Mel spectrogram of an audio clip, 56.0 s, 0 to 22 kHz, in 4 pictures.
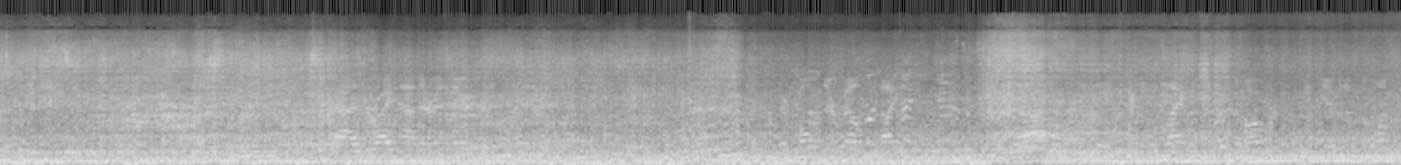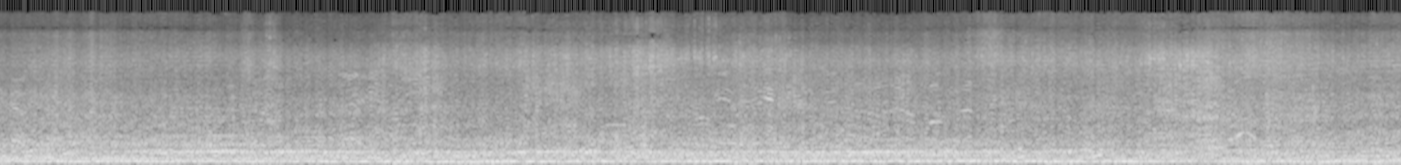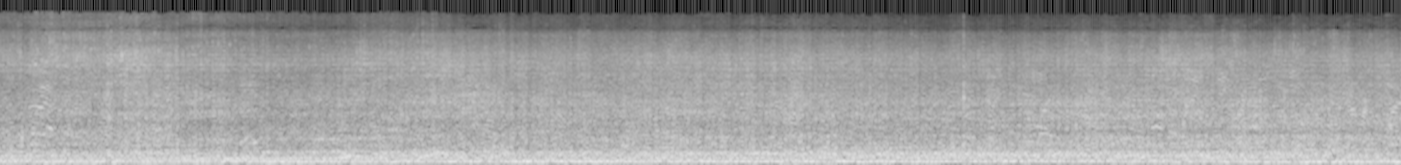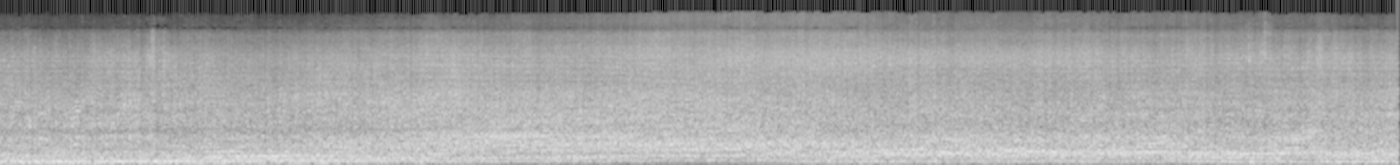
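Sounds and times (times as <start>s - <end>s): stock car engines droning: 0.0s - 56.0s.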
